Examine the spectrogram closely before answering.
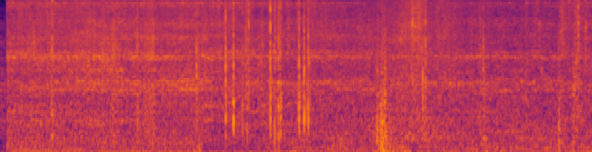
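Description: Street traffic outside a waiting taxi, a steady low rumble with scattered clicks and knocks, including the click of the taxi's rear door handle being pulled about four seconds in.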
